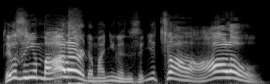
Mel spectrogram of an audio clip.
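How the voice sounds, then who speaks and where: A man's voice: extremely high pitch, wildly swooping pitch, fairly quick, fairly bright tone, dry recording, clean studio sound, soft background music, voice pushed up, exaggerated voice. A man voicing a cranky old village grandfather with a who scolds and teases. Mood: scolding. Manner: scolding, teasing.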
